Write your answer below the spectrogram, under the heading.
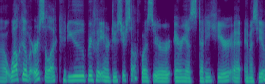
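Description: A man with a normal speaking voice and medium pitch talks at a moderate pace with hardly any pauses, ordinary pitch variation, and very even loudness, in a dry, close sound with no echo and a quiet background. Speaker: podcast interviewer. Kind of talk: casual interview conversation.

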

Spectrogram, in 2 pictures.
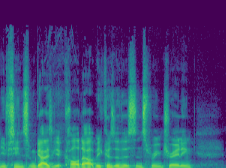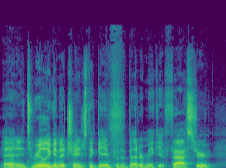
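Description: A man's very deep, low voice in a monotone, flat delivery on a very clean recording with a silent background. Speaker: podcast host. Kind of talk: casual sports chat.

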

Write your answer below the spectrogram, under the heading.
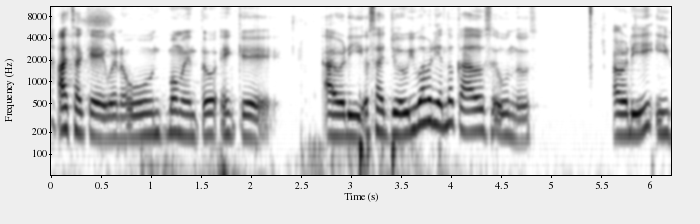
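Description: Ordinary pitch variation marks this woman's speech, which moves at a moderate pace. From Colombia, Barranquilla. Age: 20s. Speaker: podcast co-host. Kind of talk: casual chat.

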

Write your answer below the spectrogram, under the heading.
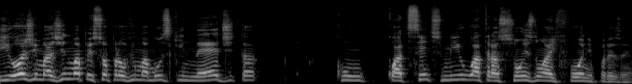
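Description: Delivered at a fairly quick pace, the speech shows ordinary pitch variation. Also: man, high pitch for a man. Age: 40s. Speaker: samba musician and podcast host. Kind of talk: casual interview chat.

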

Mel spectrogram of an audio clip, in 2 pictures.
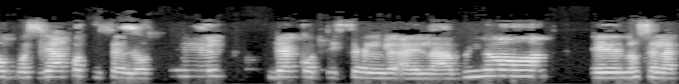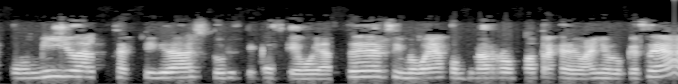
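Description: At a moderate pace, a woman with a fairly high voice speaks with fairly even intonation. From Mexico, Guadalajara, Jalisco. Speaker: personal finance and personal development coach. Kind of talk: interview on a live stream. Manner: hesitant, many fillers.

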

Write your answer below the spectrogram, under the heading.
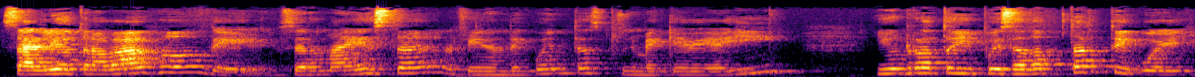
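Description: Amid audible room echo, a woman speaks at a moderate pace, her fairly high pitch carrying lively intonation and big swings in loudness. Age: 20s. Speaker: podcast co-host. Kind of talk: casual chat.

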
